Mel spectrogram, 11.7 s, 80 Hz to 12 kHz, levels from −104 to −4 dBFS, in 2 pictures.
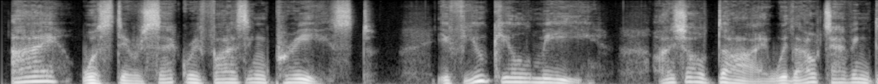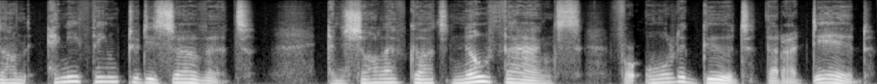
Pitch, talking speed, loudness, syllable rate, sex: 135 Hz, 165 wpm, -19 LUFS, 4.2 syllables/s, male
